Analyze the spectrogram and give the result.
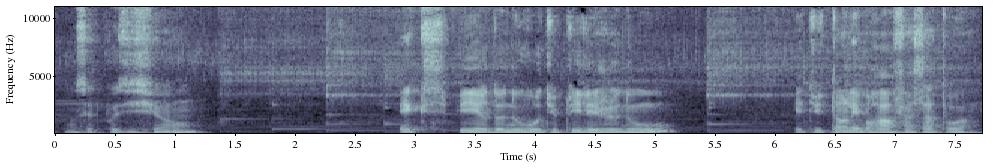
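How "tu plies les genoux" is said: usual speaking voice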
